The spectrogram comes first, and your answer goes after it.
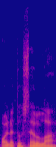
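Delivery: very deep, low godlike voice. Retelling what God told him after he pocketed his phone, voice of God. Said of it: "gostei da voz de Deus".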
